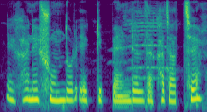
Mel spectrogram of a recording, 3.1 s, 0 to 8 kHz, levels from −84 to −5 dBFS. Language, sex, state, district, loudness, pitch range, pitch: Bengali, female, West Bengal, Alipurduar, -16 LUFS, 205-230 Hz, 215 Hz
